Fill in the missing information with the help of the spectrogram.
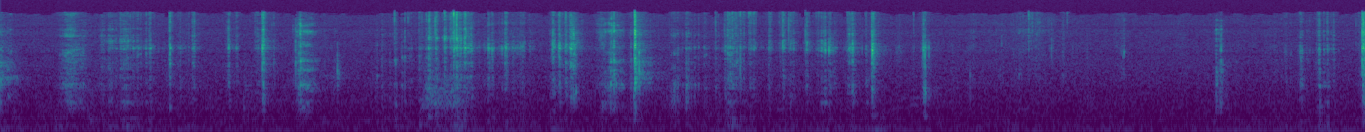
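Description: A utility knife blade scrapes shavings off the surface of a solid, dry, pale green bar of soap held in the hand. It makes a quiet, rapid run of crisp, dry, bright scraping ticks and rasps with almost no low end, each stroke stopping short with no ring.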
